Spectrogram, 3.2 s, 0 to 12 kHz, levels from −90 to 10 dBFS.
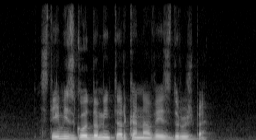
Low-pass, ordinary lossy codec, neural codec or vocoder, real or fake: none; none; none; real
